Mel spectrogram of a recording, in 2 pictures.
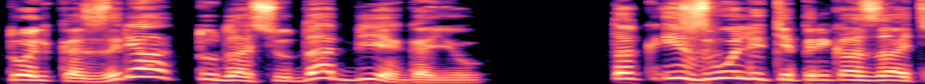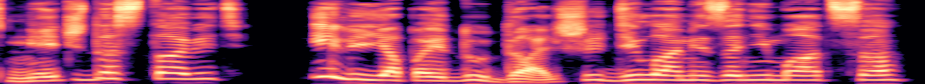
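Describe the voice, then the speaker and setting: A man's voice: high voice, sing-song, a little slow, mellow, dry recording, clean studio sound, pitched above the performer's own voice. A man voicing a fussy palace butler who complains in a raised, grumbling voice.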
